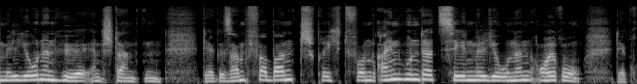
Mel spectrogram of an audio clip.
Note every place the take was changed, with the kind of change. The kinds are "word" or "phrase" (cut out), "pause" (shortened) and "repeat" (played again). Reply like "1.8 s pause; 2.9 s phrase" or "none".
3.0 s phrase; 3.7 s word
